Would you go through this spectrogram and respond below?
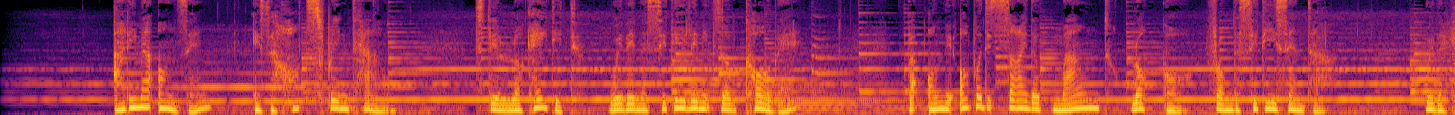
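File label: Japanese, English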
